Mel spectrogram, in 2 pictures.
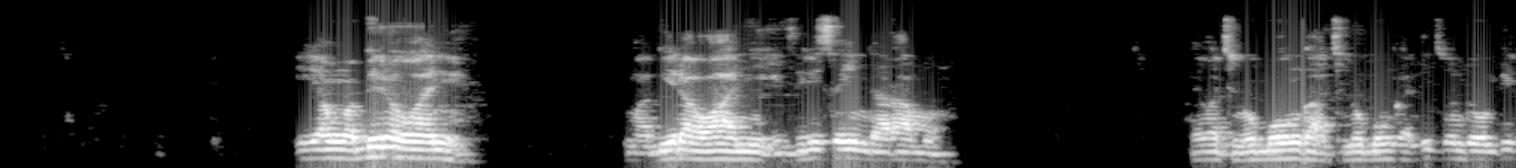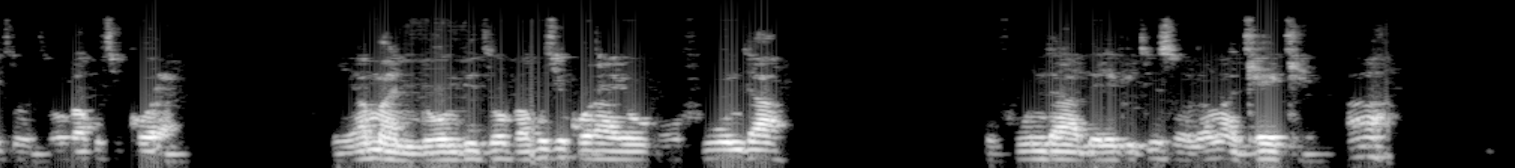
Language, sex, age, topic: Ndau, male, 18-24, education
